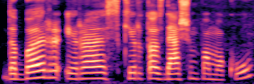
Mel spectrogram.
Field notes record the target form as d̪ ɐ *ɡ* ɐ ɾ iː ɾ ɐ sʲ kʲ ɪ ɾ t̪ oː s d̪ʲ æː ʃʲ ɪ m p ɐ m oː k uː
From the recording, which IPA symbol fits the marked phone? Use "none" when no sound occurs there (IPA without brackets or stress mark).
b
